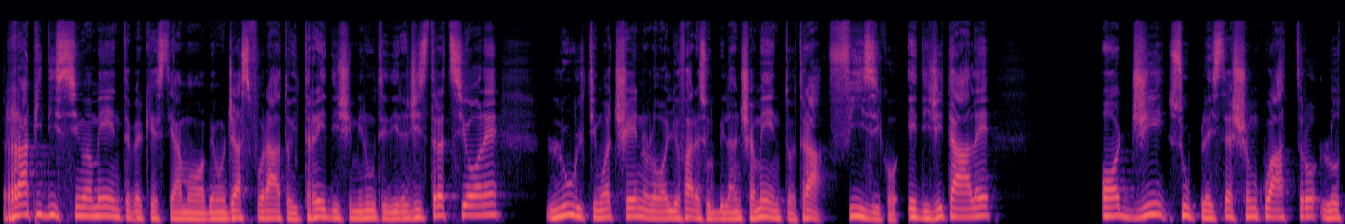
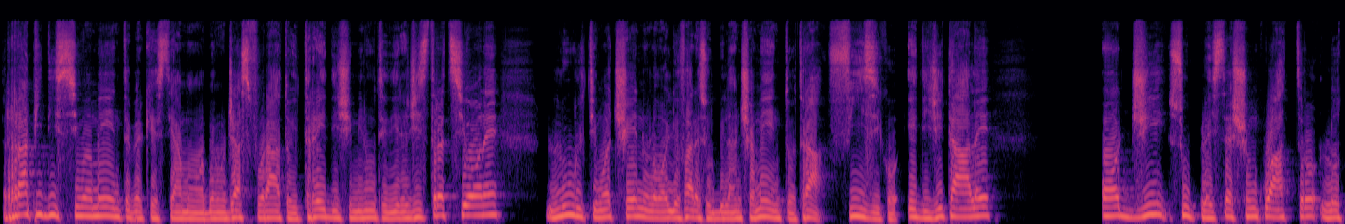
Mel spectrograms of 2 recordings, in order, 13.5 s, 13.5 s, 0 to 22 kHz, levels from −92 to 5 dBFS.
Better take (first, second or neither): first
